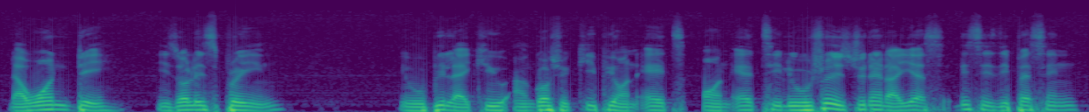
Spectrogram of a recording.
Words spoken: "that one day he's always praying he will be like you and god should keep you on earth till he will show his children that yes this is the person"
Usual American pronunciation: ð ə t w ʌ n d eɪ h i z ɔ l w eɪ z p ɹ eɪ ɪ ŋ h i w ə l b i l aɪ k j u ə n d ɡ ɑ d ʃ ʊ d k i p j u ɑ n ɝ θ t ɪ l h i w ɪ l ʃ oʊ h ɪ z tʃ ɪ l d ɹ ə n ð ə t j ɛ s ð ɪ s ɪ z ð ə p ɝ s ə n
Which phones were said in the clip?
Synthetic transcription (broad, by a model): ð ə t w ʌ n d eɪ h i z ɔ l w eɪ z p ɹ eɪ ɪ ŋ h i w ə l b i l aɪ k j u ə n ɡ ɑ d ʃ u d k i p j u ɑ n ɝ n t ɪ l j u w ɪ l ʃ oʊ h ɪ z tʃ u d ə n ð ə t j ɛ s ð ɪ s ɪ z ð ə p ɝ s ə n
